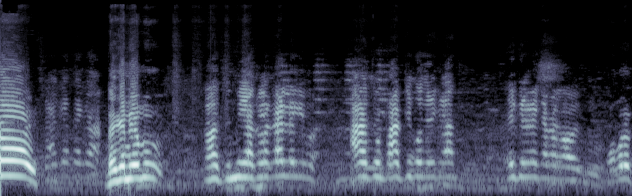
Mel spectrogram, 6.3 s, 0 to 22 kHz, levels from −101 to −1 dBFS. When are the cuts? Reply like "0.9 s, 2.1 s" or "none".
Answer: none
